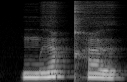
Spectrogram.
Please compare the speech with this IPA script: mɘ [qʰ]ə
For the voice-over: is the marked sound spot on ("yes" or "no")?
yes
